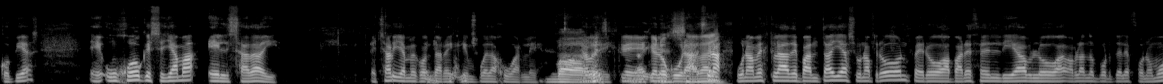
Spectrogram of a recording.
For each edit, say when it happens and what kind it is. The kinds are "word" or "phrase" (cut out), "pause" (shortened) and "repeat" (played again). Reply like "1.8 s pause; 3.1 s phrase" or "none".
3.9 s phrase; 7.3 s pause; 8.7 s word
